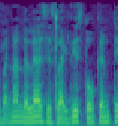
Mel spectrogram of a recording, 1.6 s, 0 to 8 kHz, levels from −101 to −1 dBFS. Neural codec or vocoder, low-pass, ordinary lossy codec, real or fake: codec, 16 kHz, 16 kbps, FunCodec, trained on Chinese and English, 50 frames a second; 7.2 kHz; MP3, 32 kbps; fake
